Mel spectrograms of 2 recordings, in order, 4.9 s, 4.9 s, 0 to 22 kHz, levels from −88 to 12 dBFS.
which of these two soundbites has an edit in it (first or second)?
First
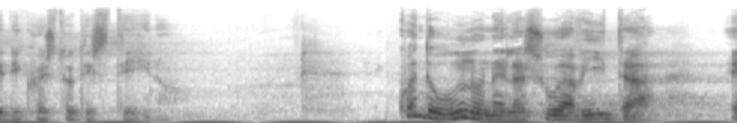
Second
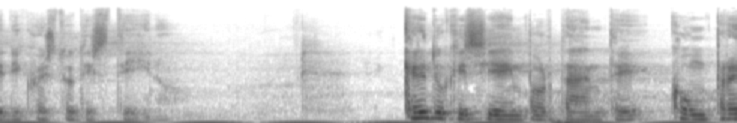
first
